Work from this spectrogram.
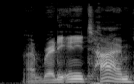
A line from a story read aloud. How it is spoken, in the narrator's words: said he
